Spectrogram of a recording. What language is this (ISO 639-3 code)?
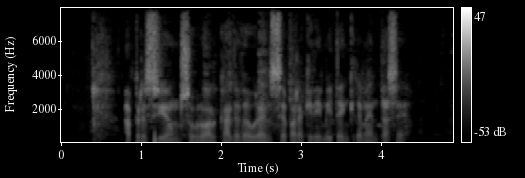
glg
